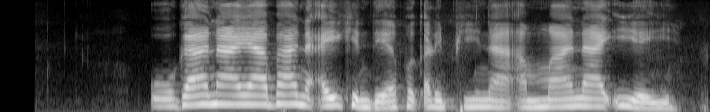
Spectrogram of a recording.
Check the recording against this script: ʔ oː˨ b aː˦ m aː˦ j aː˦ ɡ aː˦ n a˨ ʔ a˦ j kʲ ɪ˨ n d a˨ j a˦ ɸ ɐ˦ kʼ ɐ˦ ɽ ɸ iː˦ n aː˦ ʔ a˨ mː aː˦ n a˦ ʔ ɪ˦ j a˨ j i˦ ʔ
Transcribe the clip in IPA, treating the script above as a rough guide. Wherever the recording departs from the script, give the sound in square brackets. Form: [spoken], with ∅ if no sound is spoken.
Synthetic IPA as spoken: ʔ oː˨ [ɡ] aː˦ [n] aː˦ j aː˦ [b] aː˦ n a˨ ʔ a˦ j kʲ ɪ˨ n d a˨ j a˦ ɸ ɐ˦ kʼ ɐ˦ ɽ ɸ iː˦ n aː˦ ʔ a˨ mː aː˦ n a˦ ʔ ɪ˦ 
